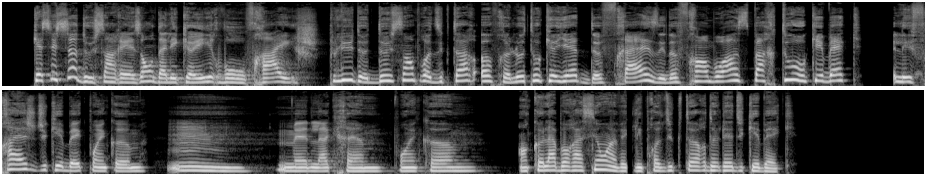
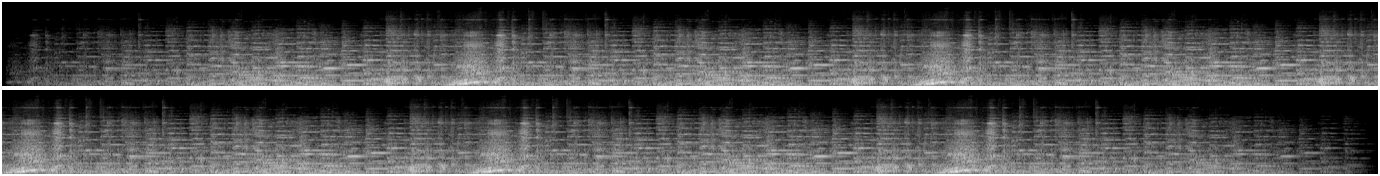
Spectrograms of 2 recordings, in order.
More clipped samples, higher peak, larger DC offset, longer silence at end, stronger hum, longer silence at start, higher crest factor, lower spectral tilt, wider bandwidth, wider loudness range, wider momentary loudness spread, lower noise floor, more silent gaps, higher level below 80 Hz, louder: neither; about the same, 0 dBFS vs 0 dBFS; neither; first, 1.35 s vs 0.25 s; neither; first, 0.3 s vs 0.15 s; second, 12 dB vs 20 dB; about the same, -5 dB/octave vs -6 dB/octave; first, over 20 kHz vs 15 kHz; about the same, 1 LU vs 3 LU; second, 5 LU vs 12 LU; first, under -90 dBFS vs -42 dBFS; neither; second, -46 dBFS vs -32 dBFS; first, -13 LUFS vs -20 LUFS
